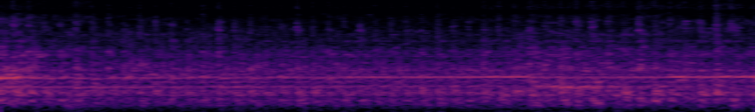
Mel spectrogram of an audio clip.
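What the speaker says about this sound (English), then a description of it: "The serger is a gem for this type of work, for the sweatshirts." A serger sewing machine hums quietly and steadily as it stitches a sweatshirt, running continuously at low volume without pause.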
